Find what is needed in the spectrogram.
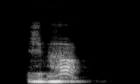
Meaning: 1. forehead 2. stubborn person
- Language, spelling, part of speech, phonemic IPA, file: Moroccan Arabic, جبهة, noun, /ʒab.ha/, LL-Q56426 (ary)-جبهة.wav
